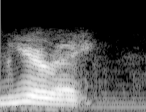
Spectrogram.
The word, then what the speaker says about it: Murray: Hey, I have a question about Terry Murray, the coach. – Yeah. – Here's the thing. I've been listening to you for years. – Well, he rhymes with Bure, Murray.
